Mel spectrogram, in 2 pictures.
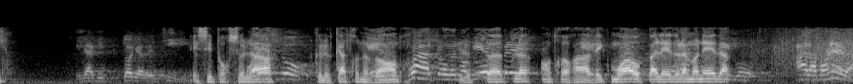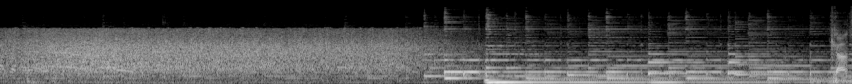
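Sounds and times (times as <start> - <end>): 
speech: 0.8 - 8.9
jubilant crowd cheering and applauding: 7.6 - 13.5
music with sustained brassy tones: 9.2 - 17.0.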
